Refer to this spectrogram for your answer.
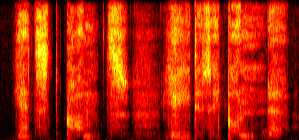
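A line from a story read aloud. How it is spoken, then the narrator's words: Whispering. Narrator (German): sagte Pippin flüsternd zu Merry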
